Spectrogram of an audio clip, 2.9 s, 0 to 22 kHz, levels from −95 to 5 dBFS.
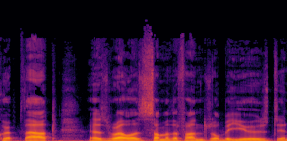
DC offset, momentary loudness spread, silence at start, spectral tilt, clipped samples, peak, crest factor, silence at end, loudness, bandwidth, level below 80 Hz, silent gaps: under 0.1%; 7 LU; 0 s; -6.5 dB/octave; under 0.1%; -8 dBFS; 16 dB; 0 s; -25 LUFS; 17 kHz; -36 dBFS; none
